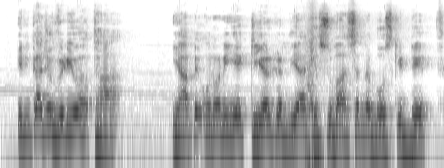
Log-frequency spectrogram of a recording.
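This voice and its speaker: A man speaks with lively intonation and a somewhat breathy voice. The recording is very clean with a silent background. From West Bengal, India. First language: Bengali (speaking Hindi). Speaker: YouTuber, history commentator. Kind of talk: commentary video, rebuttal.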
